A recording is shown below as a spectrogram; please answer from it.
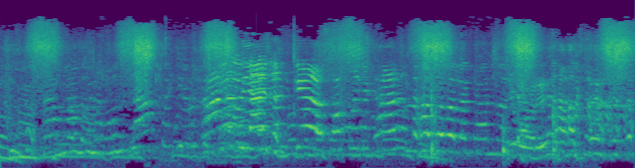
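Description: Several voices singing a folk song with long, sliding notes, over a short hissing beat that repeats about once a second.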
